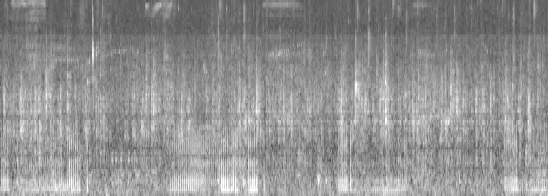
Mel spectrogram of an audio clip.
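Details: Brown-and-white domestic cat purring while being gently stroked; a low, steady rumbling purr comes in pulsed bursts with brief pauses between breaths, loudest near the middle, over soft handling noise indoors.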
